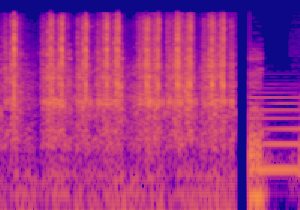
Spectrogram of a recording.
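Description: Typewriter keystroke sound effect, a fast run of sharp clicks that stops about one and a half seconds in, followed by a short steady low tone.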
